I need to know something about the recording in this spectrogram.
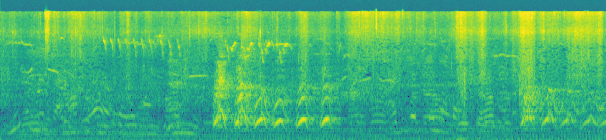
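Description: Faint animal calls in a quick series of short yelps, starting about two seconds in, with another brief group near the end, over faint background voices.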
